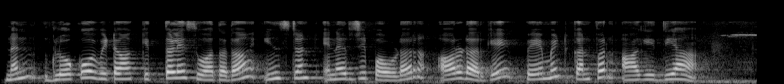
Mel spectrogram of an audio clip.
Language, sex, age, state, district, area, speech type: Kannada, female, 30-45, Karnataka, Davanagere, rural, read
